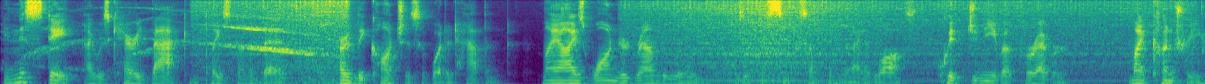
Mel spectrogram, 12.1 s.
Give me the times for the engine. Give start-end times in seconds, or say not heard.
1.9-3.5, 6.2-12.0.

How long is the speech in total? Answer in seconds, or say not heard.
12 s.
